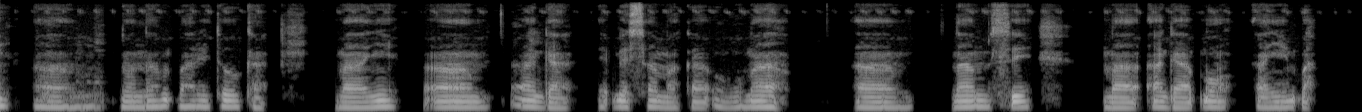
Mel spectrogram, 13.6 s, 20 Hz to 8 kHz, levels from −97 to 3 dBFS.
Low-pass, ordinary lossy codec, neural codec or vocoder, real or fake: 7.2 kHz; none; vocoder, 24 kHz, 100 mel bands, Vocos; fake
